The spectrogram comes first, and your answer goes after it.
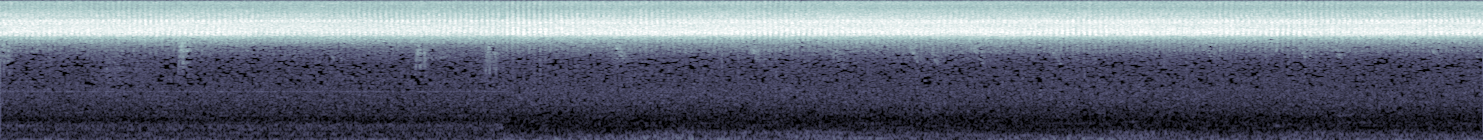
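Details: At night, crickets keep up a constant high-pitched shrill trill throughout, finely pulsed and even, with scattered faint ticks and a low murmuring background.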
